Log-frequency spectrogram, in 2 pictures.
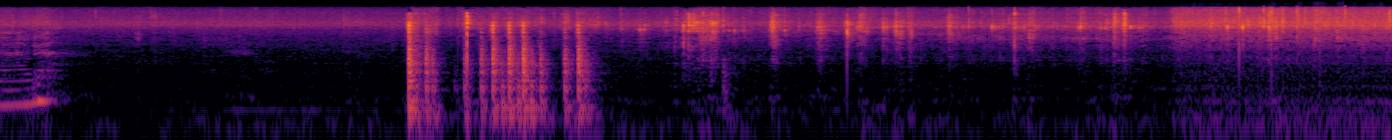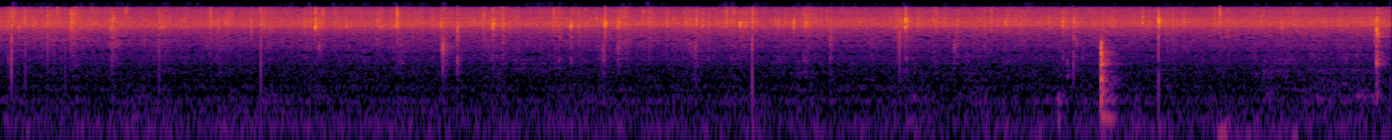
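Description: Food frying in a pan for keto meal prep: after a quiet start and some stirring or scraping, a steady bright sizzle sets in and continues close up, with no talk.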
